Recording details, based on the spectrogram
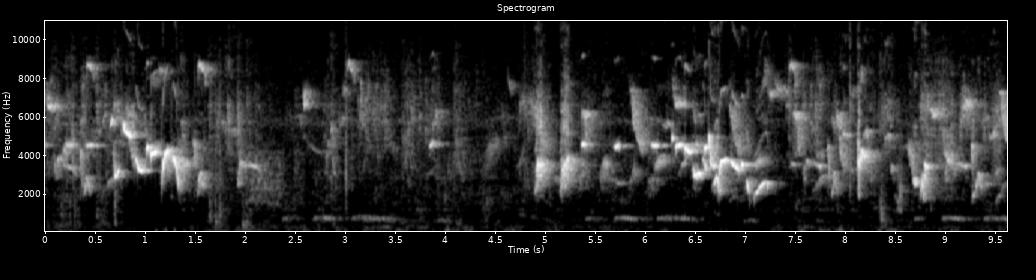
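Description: A Javan Tesia sings two long, tumbling bursts of rapid, high, varied whistles and chips, separated by a quieter pause with a faint low hum.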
